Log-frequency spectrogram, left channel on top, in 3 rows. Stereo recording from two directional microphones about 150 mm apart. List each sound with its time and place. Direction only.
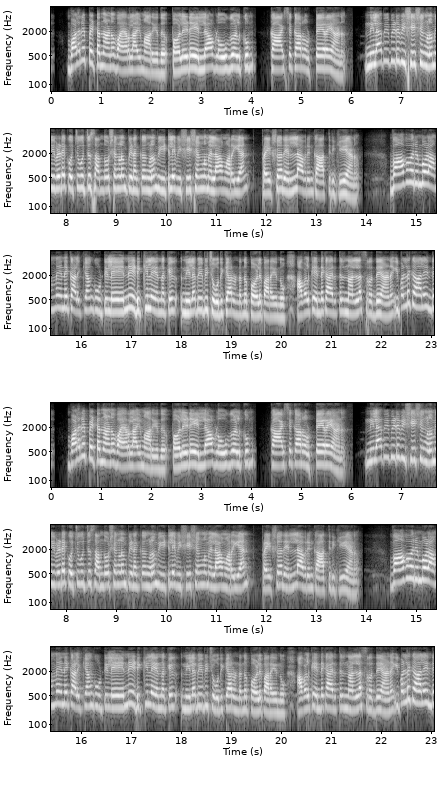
0.3 s a woman's voice: 40° left (ahead or behind)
